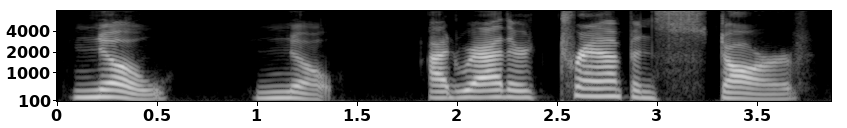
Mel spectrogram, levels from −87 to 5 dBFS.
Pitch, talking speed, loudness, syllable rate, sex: 195 Hz, 110 wpm, -19 LUFS, 3.3 syllables/s, female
